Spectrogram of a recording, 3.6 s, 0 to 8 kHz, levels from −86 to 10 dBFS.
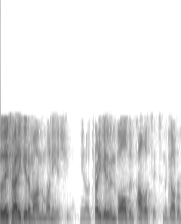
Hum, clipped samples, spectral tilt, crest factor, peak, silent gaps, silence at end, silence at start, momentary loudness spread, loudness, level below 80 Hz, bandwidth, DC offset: none; under 0.1%; -9.5 dB/octave; 20 dB; -8 dBFS; none; 0 s; 0 s; 19 LU; -28 LUFS; -76 dBFS; 4.1 kHz; under 0.1%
